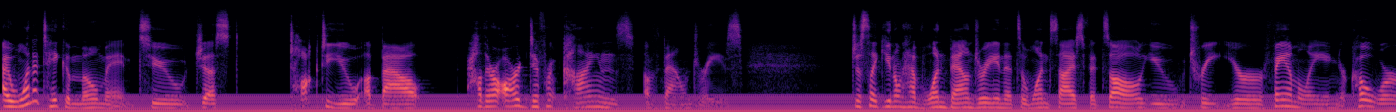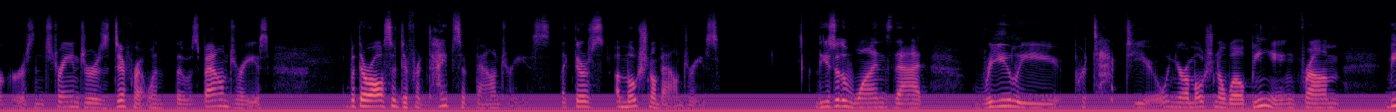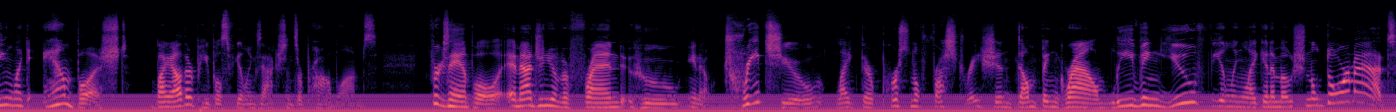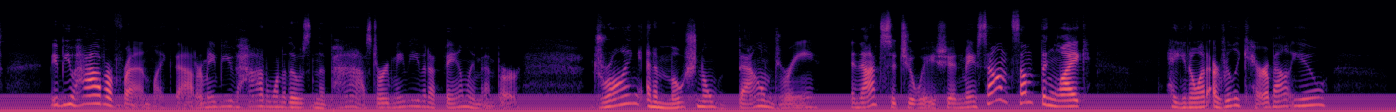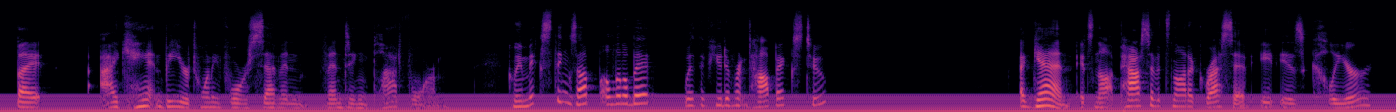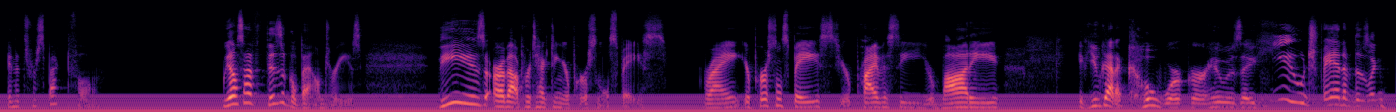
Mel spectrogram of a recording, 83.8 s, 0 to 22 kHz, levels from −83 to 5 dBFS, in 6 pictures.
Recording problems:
electrical hum; noticeable; throughout; 50 Hz, 20 dB below the speech

